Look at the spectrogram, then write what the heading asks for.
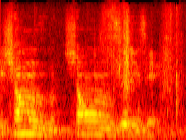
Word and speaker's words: Champs-Élysées: Even though it's written champs, right? Champs, but they say Champs-Élysées. Right? They don't pronounce the M, the P.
